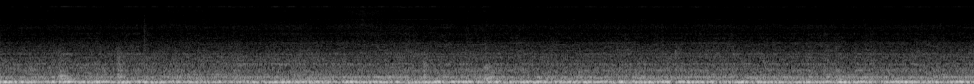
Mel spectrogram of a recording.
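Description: A tumble dryer drum turns with a steady low hum.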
